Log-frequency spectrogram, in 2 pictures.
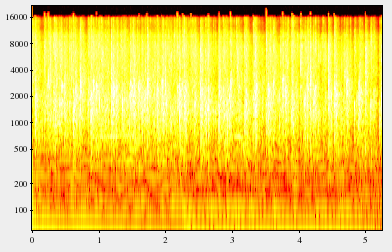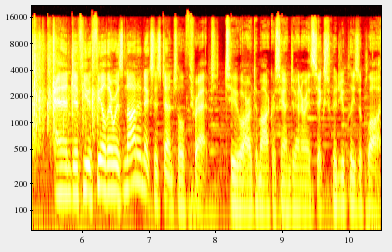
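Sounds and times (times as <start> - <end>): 
audience applause: 0.0 - 6.6
speech: 5.6 - 10.4.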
